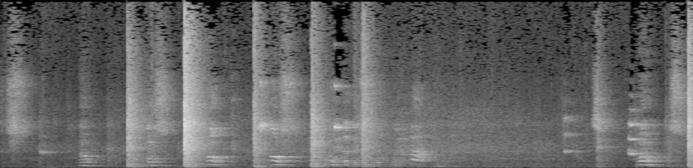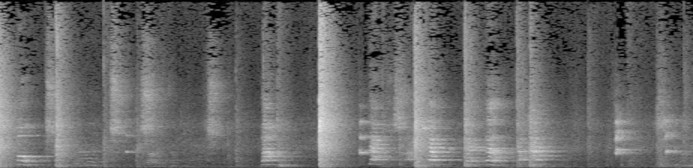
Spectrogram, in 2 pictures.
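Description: Boxing gloves landing in sparring: flurries of sharp punch thuds, with short pauses between exchanges.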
